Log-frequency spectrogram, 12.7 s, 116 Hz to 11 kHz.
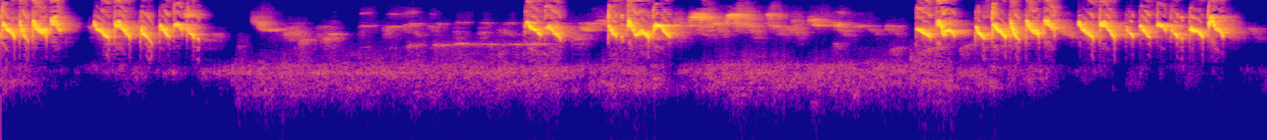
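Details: White-rumped shama singing "sing buka" song, 29 August 2021: three bursts of rapid loud chattering and whistled notes, broken by quieter stretches of soft, thin whistles with faint low murmuring behind.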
